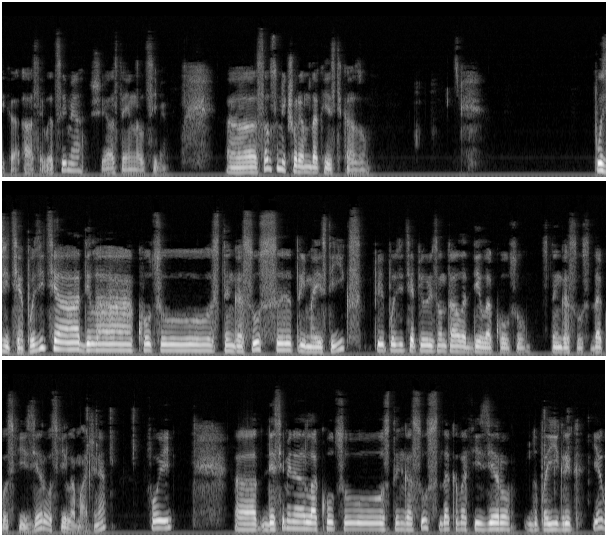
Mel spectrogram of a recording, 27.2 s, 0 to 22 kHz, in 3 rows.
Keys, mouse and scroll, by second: 0.1 click, 2.3 click, 4.5 click, 11.9 click, 15.1 click, 18.2 click, 19.5 KP_0, 24.8 click, 26.3 KP_0, 26.7 KP_Enter.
